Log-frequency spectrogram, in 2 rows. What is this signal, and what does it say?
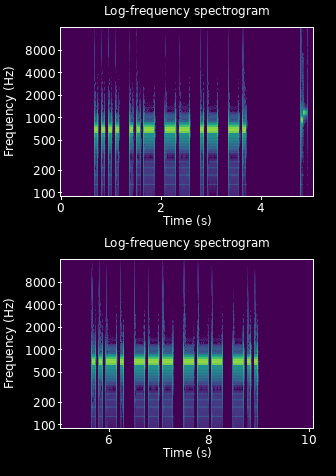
Morse code, heard as a keyed tone, about 17 wpm, 700 Hz. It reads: HUMAN FOOD
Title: Sets of 5 Words - New Word Drill - 17wpm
